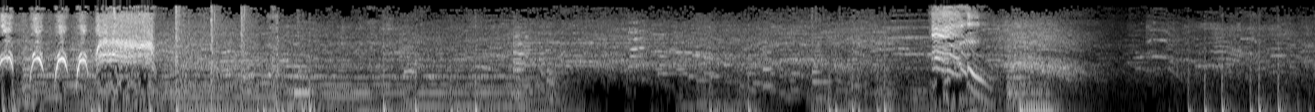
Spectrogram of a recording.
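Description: A loud church audience screams and cheers in a church, with sharp shrieking bursts at the start and again near the end, the roar dipping briefly before swelling back.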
